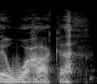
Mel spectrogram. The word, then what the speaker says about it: Oaxaca: We can just say Oaxaca. – Okay. – I was just trying to phonetically, like, sound it out.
